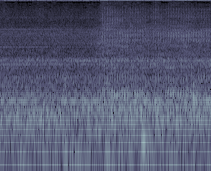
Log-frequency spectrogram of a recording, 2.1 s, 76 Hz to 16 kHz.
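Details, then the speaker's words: 1965 Sony-made GE-badged CV2000 half-inch reel-to-reel black-and-white video recorder, drum switched on: steady smooth high whir with faint constant tone, no scraping; drum and capstan spinning normally, belts good. "But at least we know that the capstan's spinning, so the belts are good, the drum is sp"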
